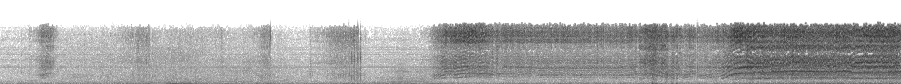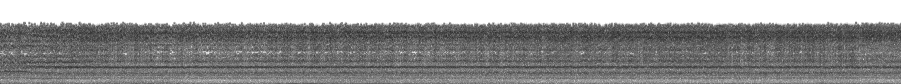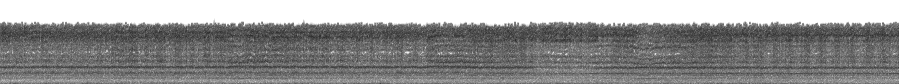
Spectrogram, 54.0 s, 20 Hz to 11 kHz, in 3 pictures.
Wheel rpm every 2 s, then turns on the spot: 10, 10, 0, 10, 60, 90, 90, 150, 200, 200, 200, 200, 200, 200, 200, 200, 200, 200, 200, 200, 200, 200, 200, 190, 190, 190, 190.
6-8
